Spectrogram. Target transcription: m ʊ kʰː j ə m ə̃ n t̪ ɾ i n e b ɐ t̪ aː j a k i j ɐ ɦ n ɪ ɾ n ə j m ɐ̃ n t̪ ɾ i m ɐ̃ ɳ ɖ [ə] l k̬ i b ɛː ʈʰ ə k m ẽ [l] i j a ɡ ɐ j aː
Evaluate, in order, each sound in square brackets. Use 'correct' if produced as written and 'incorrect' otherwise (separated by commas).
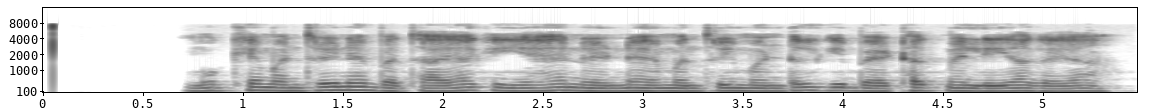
correct, correct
